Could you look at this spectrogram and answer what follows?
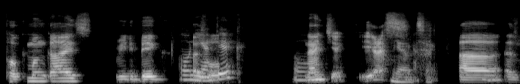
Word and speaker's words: Niantic: players there are, again, Facebook, and you've got Natica, I'm pronouncing the name wrong, but the Pokemon guys, really big. Oh, Niantic?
